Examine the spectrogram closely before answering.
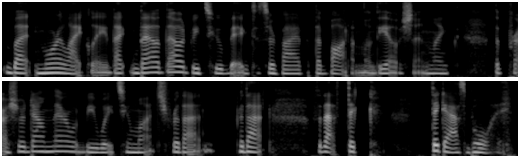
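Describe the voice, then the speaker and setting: A young woman improvising an intimate ASMR girlfriend roleplay, rambling in a playful, slangy way and slipping between soft whispers and more animated talk, close to the mic. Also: fairly low pitch, moderate pace, gravelly, dry recording. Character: wide-awake chatty girlfriend, silly and playful. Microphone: close microphone, dry sound.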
